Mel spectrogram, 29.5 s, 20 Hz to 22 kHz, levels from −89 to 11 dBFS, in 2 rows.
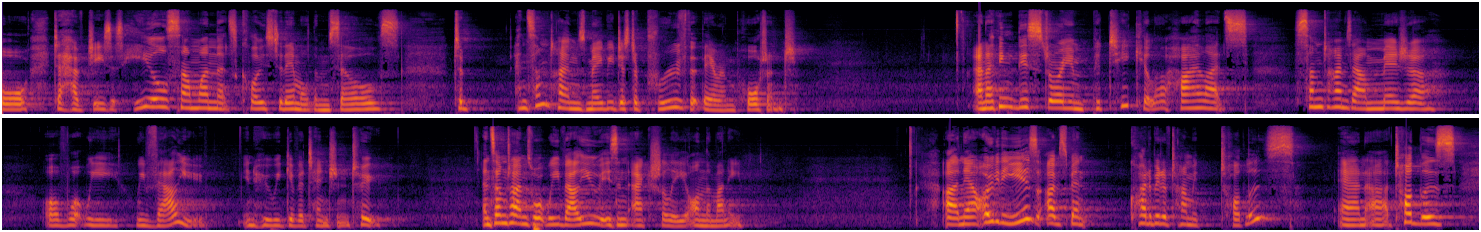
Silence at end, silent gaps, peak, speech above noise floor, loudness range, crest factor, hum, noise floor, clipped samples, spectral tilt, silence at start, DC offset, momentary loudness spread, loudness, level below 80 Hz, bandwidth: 0 s; none; 0 dBFS; 38 dB; 7 LU; 22 dB; none; -59 dBFS; under 0.1%; -2.5 dB/octave; 0 s; under 0.1%; 14 LU; -20 LUFS; -48 dBFS; 16.5 kHz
